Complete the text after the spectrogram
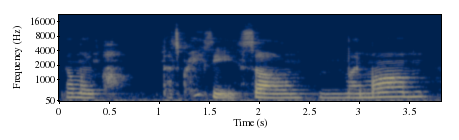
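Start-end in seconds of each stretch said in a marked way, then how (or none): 0.7-1.8 sharp gasp, then a hushed whisper; breathless whispered disbelief. Retold or imitated. Shocked reaction retold, whispered.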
